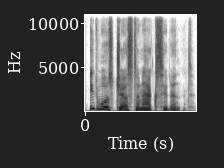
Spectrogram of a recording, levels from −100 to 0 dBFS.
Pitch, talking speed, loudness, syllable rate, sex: 210 Hz, 180 wpm, -16 LUFS, 4.6 syllables/s, female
